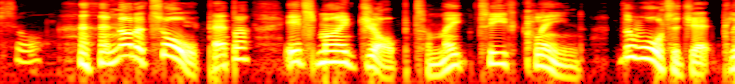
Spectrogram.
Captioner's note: laughs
